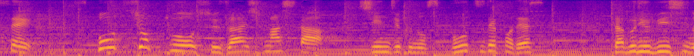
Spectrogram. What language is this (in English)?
Japanese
